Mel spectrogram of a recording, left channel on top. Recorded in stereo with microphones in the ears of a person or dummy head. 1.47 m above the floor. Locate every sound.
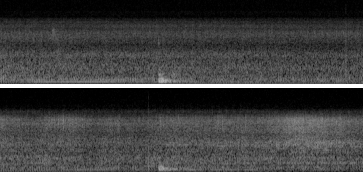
1.6 s a cupboard door: 65° left (ahead or behind), 1.3 m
